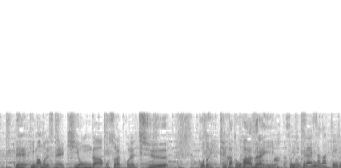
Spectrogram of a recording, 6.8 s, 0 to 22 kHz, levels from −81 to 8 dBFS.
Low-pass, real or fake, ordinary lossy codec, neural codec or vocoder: 7.2 kHz; real; none; none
